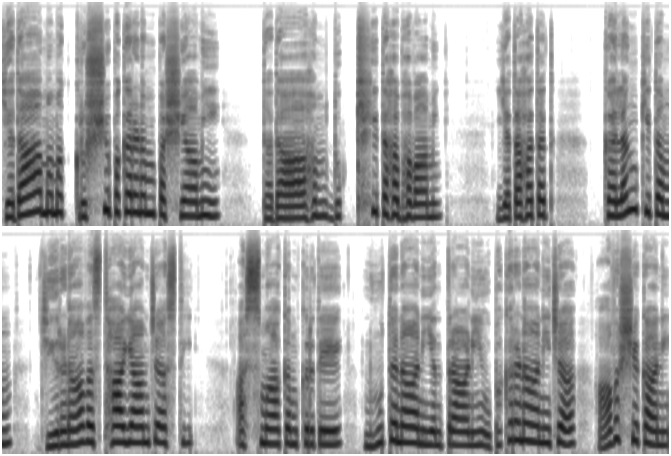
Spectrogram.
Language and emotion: Sanskrit, sad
